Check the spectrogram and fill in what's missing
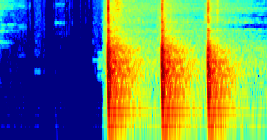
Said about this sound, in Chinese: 屋子里响起了敲门声。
